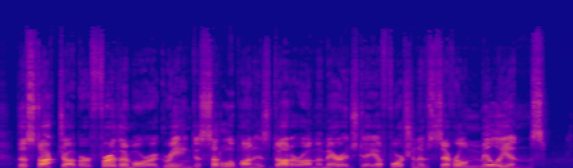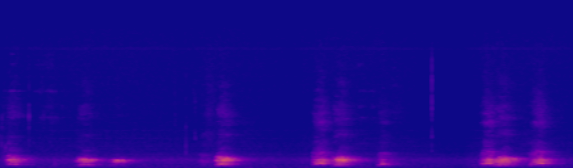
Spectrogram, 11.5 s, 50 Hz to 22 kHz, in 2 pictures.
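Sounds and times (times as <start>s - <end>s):
speech: 0.2s - 5.6s
dogs barking: 5.8s - 9.9s, 10.5s - 11.4s.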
